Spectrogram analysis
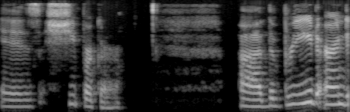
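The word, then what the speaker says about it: Schipperke: um originating in medieval Belgium uh though many Americans say skipper key the uh correct pronunciation is sheeper uh the breed earned its Fame as shipboard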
